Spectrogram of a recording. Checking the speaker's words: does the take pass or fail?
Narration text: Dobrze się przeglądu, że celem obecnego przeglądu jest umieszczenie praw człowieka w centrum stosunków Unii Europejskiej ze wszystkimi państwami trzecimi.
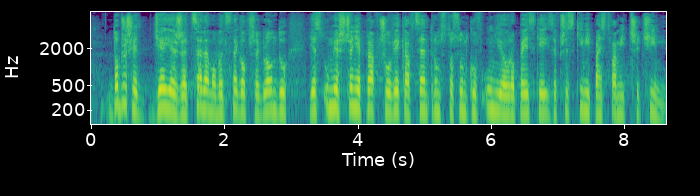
fail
